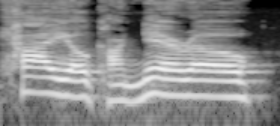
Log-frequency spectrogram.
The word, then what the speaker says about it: Caio Carneiro: our show I'm here with my good friend Caio Carneiro Caio did I pronounce all that right perfect always perfect it's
